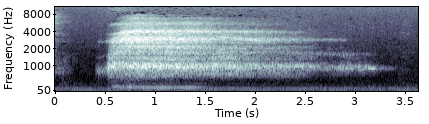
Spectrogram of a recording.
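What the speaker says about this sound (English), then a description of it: "Exhale through your mouth." A single long, soft exhale through the mouth during a guided breathing exercise, starting abruptly and slowly fading over about three seconds in a quiet room.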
